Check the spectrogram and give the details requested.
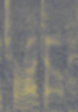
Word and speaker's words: Toronto: welcome in advance to Toronto yes I tend to pronounce the second t on it I know this reset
